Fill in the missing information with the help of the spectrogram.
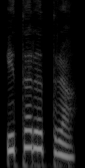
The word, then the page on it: ಇತರೇತರ: kannada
